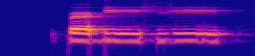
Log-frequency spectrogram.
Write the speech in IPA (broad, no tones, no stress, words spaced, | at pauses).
pœ ɠiːxjiː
